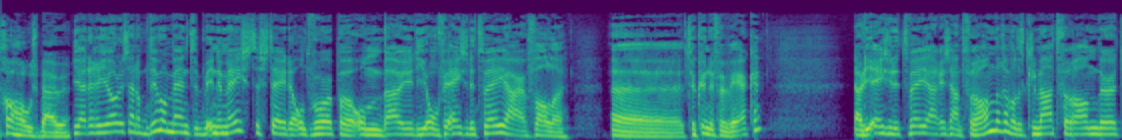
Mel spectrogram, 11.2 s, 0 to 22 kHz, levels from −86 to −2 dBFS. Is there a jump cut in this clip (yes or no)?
no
